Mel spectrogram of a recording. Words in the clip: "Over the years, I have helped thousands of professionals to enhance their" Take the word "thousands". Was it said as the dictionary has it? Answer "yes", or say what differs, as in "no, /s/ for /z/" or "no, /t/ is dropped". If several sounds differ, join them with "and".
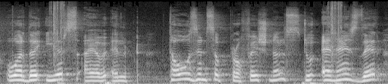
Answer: no, /t/ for /θ/ and /s/ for /z/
